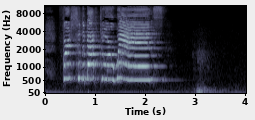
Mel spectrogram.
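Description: A young girl singing a short wordless phrase, ending on a long held note that sags slightly before fading. About three seconds in there is one soft, low thump.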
